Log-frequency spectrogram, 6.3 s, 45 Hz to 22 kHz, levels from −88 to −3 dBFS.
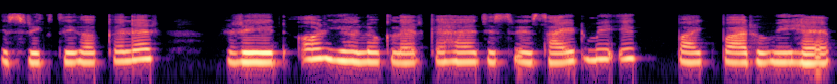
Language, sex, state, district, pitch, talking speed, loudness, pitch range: Hindi, female, Jharkhand, Ranchi, 230 Hz, 170 wpm, -16 LUFS, 225-250 Hz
